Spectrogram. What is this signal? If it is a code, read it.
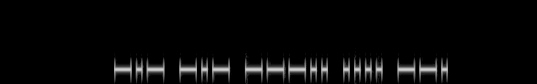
Morse code, heard as a keyed tone, about 22 wpm, 700 Hz. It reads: KK8HG
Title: Code Groups - 5 Letter:Numbers - 22wpm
